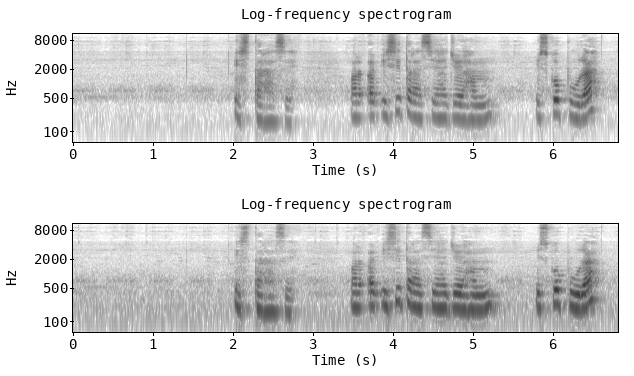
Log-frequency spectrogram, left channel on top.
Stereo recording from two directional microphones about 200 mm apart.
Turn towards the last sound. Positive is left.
turn(degrees=25)  # may be behind; listen again after turning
